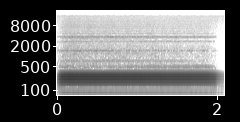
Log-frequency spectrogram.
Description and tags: Bottle Blow
A short recording of me blowing into a single 8 ounce plastic bottle of Coca-Cola. Recorded with an Audio-Technica AT2020.
blow, sound, air, bottle, pipe, wind, coca-cola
